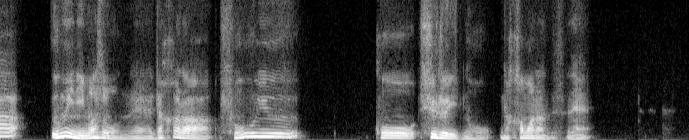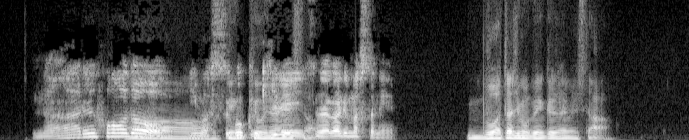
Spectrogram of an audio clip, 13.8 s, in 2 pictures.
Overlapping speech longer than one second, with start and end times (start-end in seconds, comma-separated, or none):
8.1-10.1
